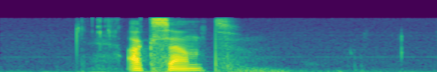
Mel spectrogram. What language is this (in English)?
Swedish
